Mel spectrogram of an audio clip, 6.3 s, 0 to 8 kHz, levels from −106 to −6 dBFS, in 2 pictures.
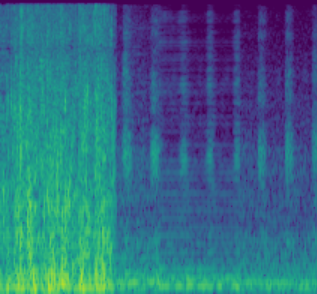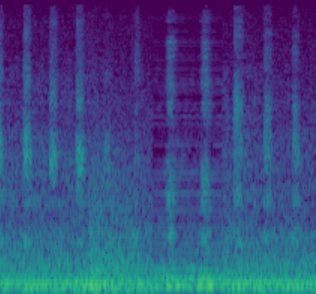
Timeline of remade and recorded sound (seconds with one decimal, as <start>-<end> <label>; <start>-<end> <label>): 0.0-1.6 recorded; 1.6-2.4 remade; 2.4-4.7 recorded; 4.7-5.4 remade; 5.4-6.3 recorded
